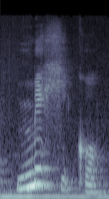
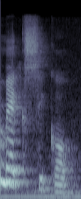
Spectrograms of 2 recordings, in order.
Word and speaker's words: México: Se escribe México, pero en español se debe leer México, como si fuese con J, no México. México no es la forma correcta de pronunciar en español, en inglés probablemente, pero no en español, ¿ok?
